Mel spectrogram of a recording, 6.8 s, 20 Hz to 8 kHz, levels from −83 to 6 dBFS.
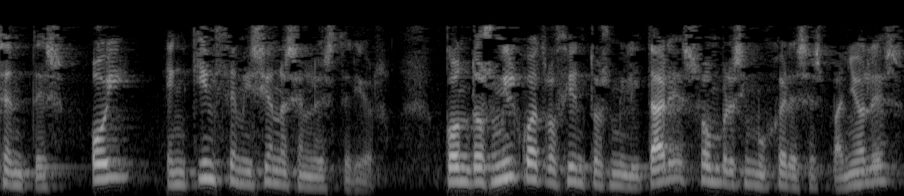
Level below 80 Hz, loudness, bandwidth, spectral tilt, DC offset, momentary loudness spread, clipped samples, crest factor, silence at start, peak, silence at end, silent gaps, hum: -80 dBFS; -33 LUFS; 5.8 kHz; -8.5 dB/octave; under 0.1%; 12 LU; under 0.1%; 22 dB; 0 s; -12 dBFS; 0 s; none; none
